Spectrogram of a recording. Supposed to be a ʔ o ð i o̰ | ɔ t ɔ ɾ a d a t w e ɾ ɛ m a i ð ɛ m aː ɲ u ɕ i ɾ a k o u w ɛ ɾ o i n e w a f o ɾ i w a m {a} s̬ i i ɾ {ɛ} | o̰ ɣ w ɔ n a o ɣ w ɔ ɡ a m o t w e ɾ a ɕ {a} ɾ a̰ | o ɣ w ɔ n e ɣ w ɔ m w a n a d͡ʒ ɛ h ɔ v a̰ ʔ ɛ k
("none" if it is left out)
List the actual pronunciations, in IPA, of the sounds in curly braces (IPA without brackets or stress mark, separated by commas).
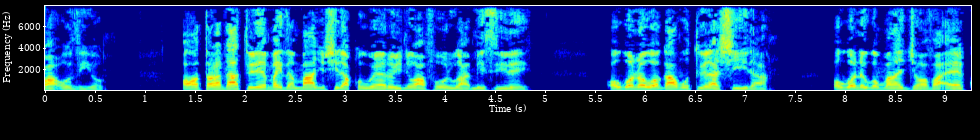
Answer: i, e, i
